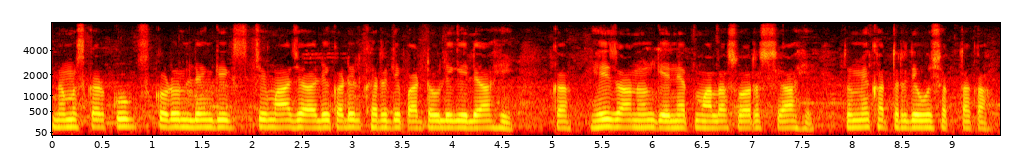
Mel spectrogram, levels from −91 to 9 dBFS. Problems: constant background noise, continuous background conversations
